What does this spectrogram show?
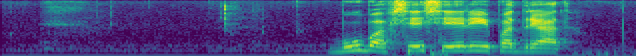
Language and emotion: Russian, neutral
